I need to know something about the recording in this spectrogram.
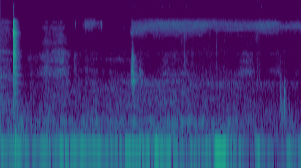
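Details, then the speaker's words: Bleeding an old-style upstairs household radiator through its square release valve. Trapped air hisses out of the bleed valve in a thin, steady high hiss until water follows. "now this is imperative ears you have to listen if it's in the air you will hear it hissing out"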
